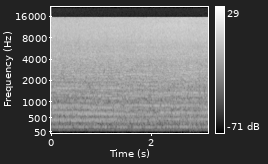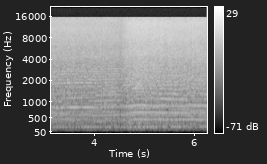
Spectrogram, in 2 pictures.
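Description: DJI Phantom quadcopter's propellers whining steadily in several tones as it hovers and flies overhead, growing louder and hissier about two-thirds of the way through.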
